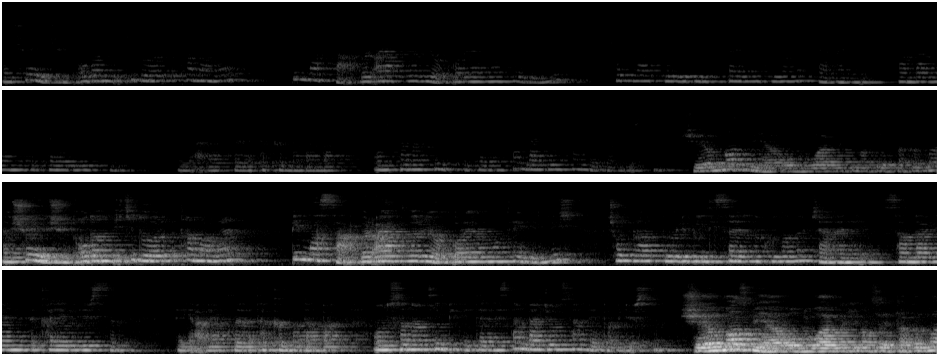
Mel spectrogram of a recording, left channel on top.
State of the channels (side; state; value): left; quieter; 21.5 dB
